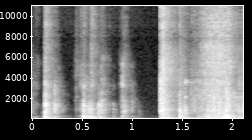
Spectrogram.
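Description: Paper and craft pieces handled on a cutting mat: a few short rustles and taps, then a longer sliding paper rustle near the end.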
